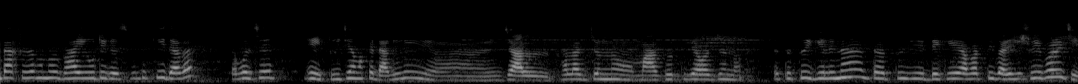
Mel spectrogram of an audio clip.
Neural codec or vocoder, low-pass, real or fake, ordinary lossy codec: none; 7.2 kHz; real; MP3, 48 kbps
